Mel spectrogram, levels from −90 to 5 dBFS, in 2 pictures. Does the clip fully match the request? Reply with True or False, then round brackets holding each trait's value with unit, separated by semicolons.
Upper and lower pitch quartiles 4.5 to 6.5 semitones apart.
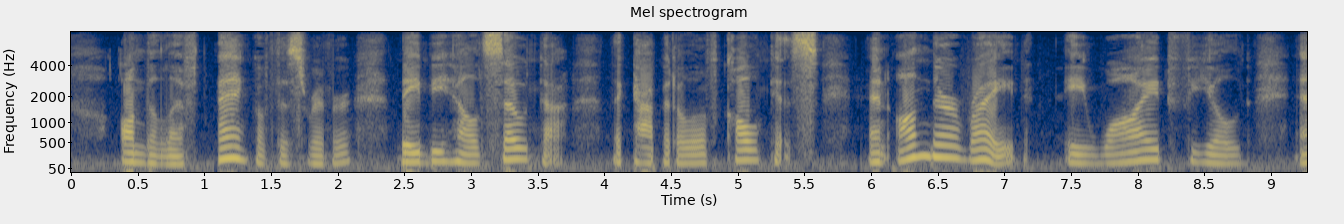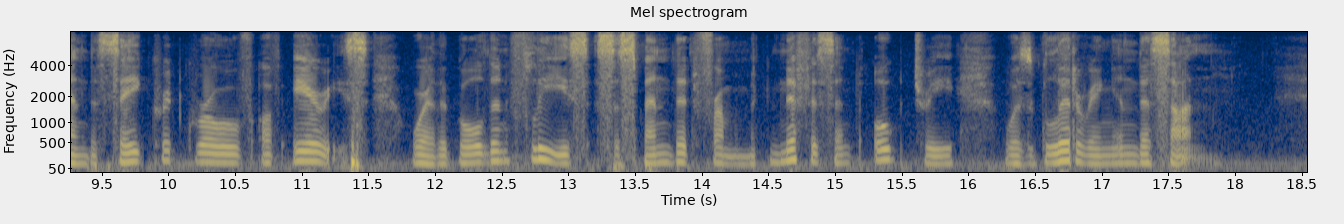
False (4.0 semitones)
